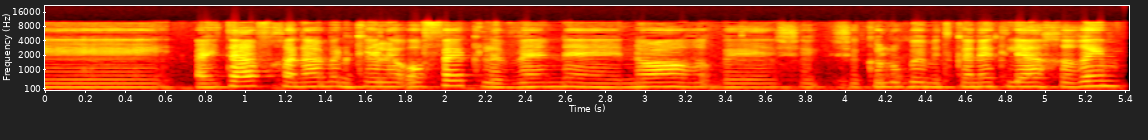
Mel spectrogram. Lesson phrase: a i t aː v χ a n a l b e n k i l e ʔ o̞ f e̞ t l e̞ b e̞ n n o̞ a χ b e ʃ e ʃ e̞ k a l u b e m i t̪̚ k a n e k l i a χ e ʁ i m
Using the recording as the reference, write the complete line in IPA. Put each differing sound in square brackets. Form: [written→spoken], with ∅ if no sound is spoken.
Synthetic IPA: a [i→j] t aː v χ a n a [l→∅] b e n k [i→e] l e ʔ o̞ f e̞ [t→k] l e̞ [b→v] e̞ n n o̞ a [χ→ʁ] b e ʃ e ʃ e̞ k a l u b e m i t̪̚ k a n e k l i a χ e ʁ i m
